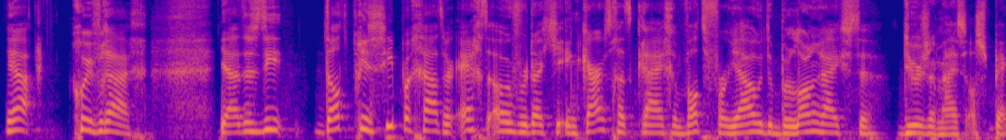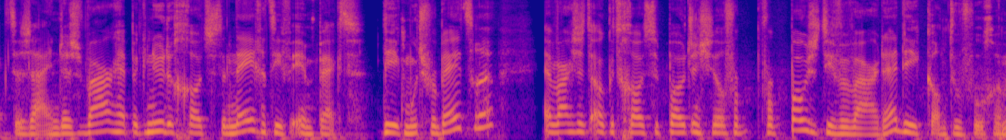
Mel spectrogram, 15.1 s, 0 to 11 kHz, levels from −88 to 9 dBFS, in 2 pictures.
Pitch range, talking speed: 170-205 Hz, 215 wpm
